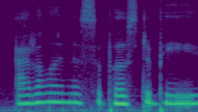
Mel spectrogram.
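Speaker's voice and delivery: very quiet, slow, hushed half-whisper into the mic. Explaining that adeline is supposed to be asleep: half-whispering into the mic. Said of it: "I'm whispering into the mic".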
